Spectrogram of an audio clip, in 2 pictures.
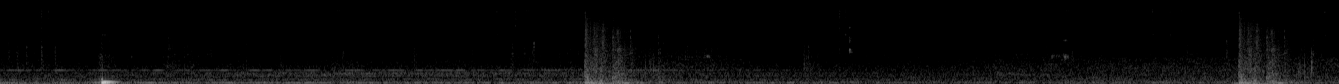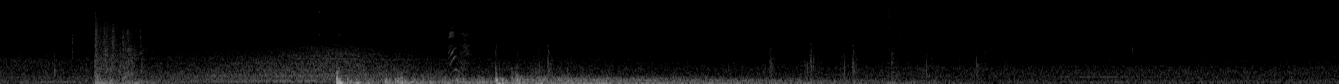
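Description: Footsteps shuffle softly across a floor.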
